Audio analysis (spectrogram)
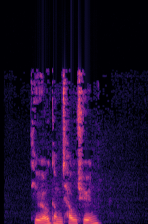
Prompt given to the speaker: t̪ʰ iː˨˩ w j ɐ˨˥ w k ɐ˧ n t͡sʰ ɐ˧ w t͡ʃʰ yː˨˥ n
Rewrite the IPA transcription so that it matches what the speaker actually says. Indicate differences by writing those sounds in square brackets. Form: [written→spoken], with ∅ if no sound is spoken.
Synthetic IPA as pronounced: t̪ʰ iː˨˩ w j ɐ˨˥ w k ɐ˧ [n→m] t͡sʰ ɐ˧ w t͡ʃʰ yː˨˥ n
